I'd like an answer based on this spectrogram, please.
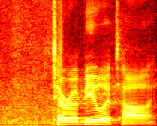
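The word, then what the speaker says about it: terribilità: I have just the one pronunciation. Terabila. Terabila.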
